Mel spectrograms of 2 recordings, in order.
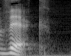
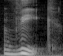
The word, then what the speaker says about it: Vík: It's not Vik, it's Vik. Pretty simple, right?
